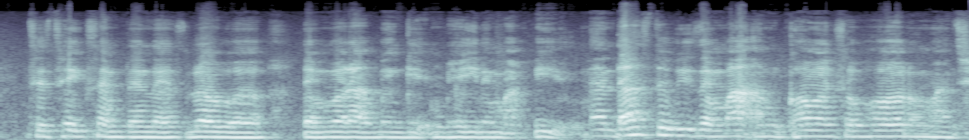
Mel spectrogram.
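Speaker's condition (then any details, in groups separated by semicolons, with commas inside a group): Cerebral palsy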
